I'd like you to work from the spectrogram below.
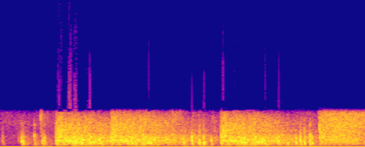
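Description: Gunshots ring out in a radio western drama, a few loud, sharp blasts in quick succession, each trailing into a rough, booming tail that keeps the sound dense throughout.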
